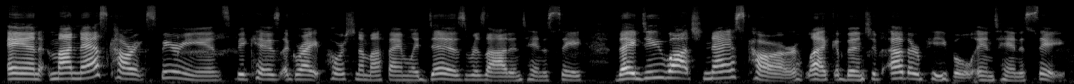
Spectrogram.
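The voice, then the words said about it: Put-on Tennessee Southern accent, higher pitch. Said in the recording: “It's a Tennessee Southern slang, actually. It has to be a little higher, but in between ... this accent ... they do, however, talk like this.”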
